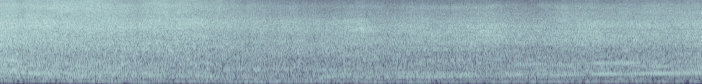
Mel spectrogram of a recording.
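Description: Stock cars and late models racing on the Rapid Speedway track, a continuous loud roar of engines sweeping past with shifting pitch, sustained throughout without talk.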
